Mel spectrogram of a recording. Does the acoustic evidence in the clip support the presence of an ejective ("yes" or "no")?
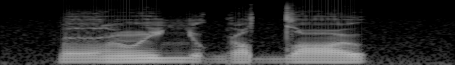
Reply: no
